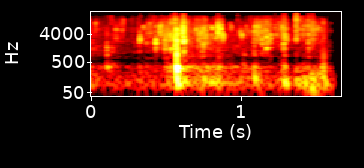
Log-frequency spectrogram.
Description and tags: Pulling Something Out of the Mud - Foley
Pulling hand out of Five gallon bucket of mud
